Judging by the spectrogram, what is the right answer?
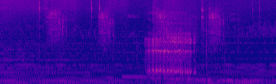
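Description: A goat bleats in the video game The Stillness of the Wind, a wavering harmonic cry rising for about a second midway over a steady game soundtrack, with no talk.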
